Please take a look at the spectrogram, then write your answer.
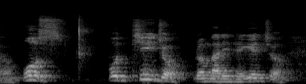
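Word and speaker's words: φωτίζω: 포티조. 자, 포티조. 포가 아니고 ph 발음을 합니다.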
